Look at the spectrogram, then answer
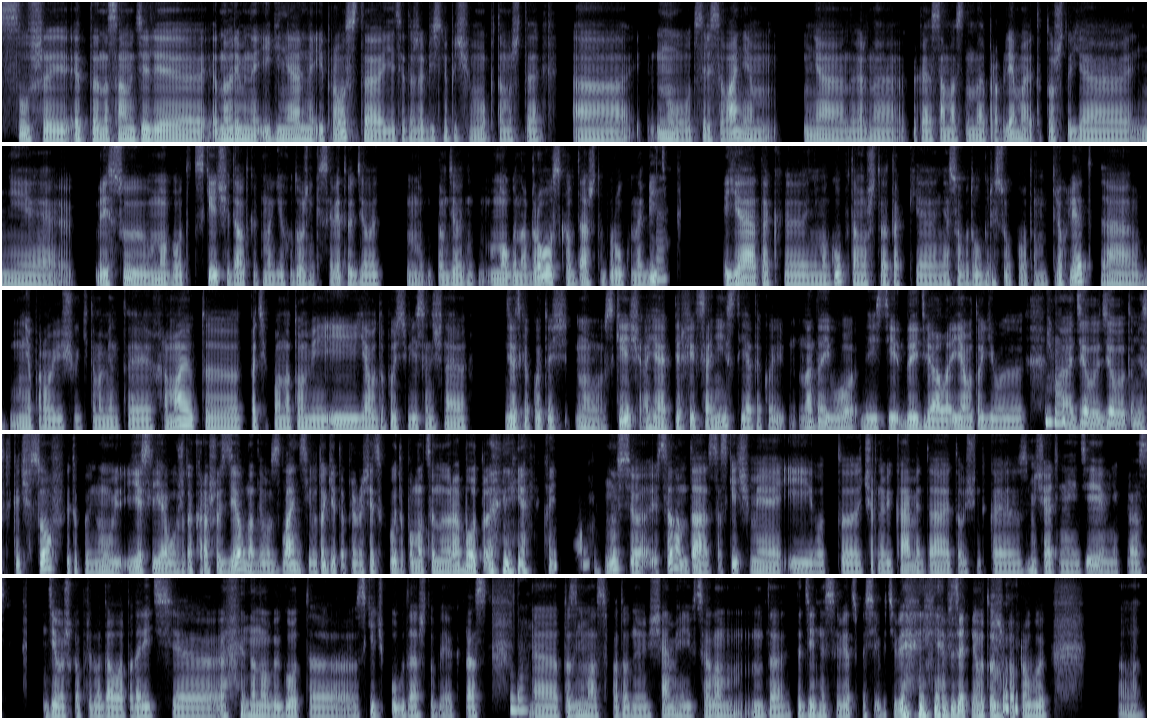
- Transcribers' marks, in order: tapping; other background noise; laughing while speaking: "Понимаю"; alarm; unintelligible speech; laugh; laughing while speaking: "И я такой"; chuckle; laughing while speaking: "тебе. Я обязательно его тоже"; chuckle
- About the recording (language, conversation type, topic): Russian, advice, Как мне справиться с творческим беспорядком и прокрастинацией?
